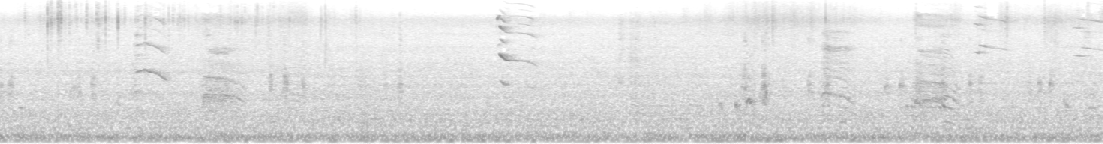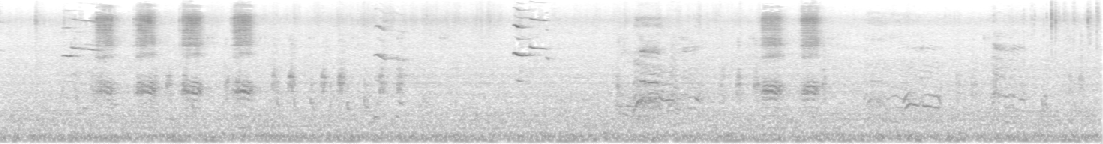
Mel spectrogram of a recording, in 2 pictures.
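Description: Wild birds calling: scattered short chirps and sweeping whistles, with a quick run of about five loud calls a little past the middle and two more a few seconds later.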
